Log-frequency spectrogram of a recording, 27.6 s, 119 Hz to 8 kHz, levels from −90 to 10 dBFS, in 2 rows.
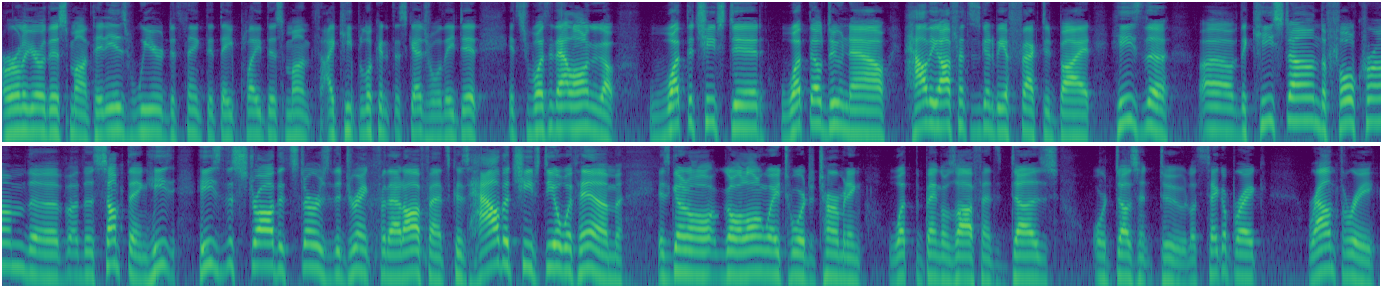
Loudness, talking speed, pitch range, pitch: -19 LUFS, 205 wpm, 150-185 Hz, 160 Hz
